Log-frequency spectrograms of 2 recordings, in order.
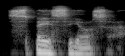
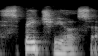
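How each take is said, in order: First: The c is pronounced as an s sound. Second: The c is pronounced as a ch sound. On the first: The speaker calls it wrong. "I did it again, didn't I?" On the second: The speaker calls it right. "with a soft C, the or the ch sound, not the s sound"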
